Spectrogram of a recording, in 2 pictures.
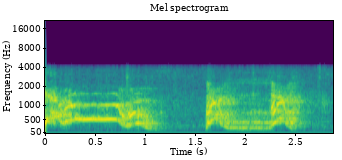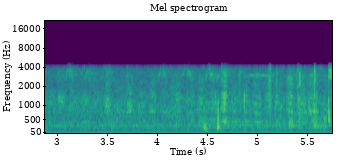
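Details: Maremma Sheepdog giving two drawn-out, tonal howls rich in harmonics over the first two and a half seconds, the second lower and wavering, followed by quiet with faint background noise.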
